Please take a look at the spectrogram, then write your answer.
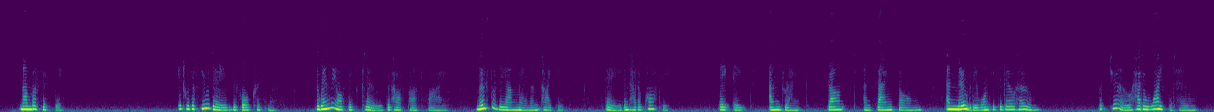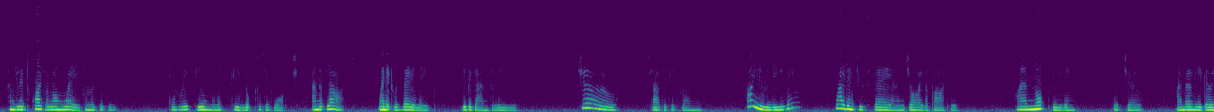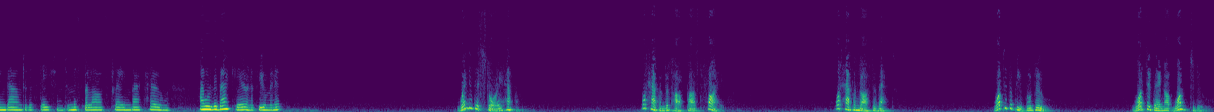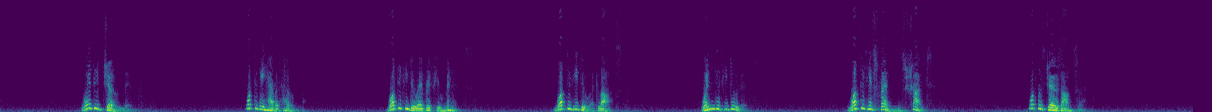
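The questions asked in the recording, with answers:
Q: When did this story happen?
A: A few days before Christmas

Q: What happened at 5:30?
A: The office closed

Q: What happened after that?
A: Most of the young men and typists stayed and had a party

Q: What did the people do?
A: They ate and drank, danced and sang songs

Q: What did they not want to do?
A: Go home

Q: Where did Joe live?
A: Quite a long way from the city

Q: What did he have at home?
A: A wife

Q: What did he do every few minutes?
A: He looked at his watch

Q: What did he do at last?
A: He began to leave

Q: When did he do this?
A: When it was very late

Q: What did his friends shout?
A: "Joe, are you leaving? Why don't you stay and enjoy the party?"

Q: What was Joe's answer?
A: He wasn't leaving; he was only going to the station to miss the last train home and would be back in a few minutes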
